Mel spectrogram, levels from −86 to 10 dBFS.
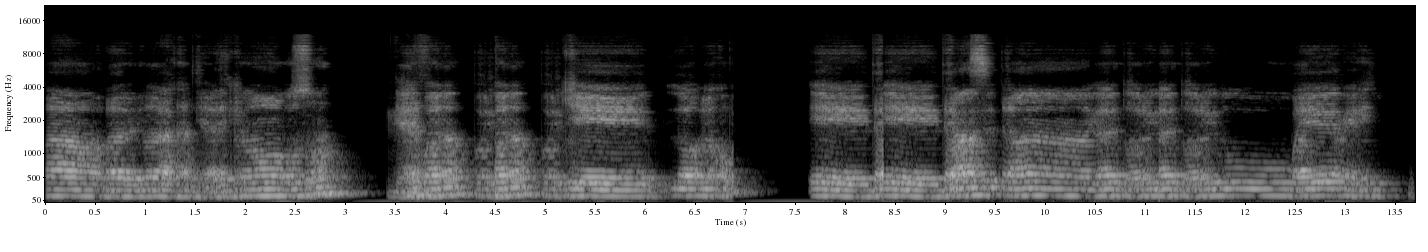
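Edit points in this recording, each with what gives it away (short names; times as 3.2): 4.5 repeat of the last 0.67 s
6.88 sound cut off
8.38 repeat of the last 0.7 s
11.14 repeat of the last 0.58 s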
